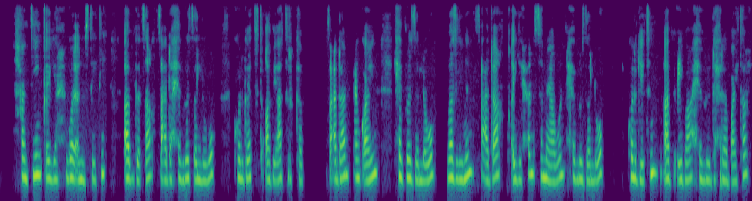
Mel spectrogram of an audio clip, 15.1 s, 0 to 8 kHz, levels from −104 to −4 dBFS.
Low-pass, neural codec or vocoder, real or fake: 7.2 kHz; none; real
